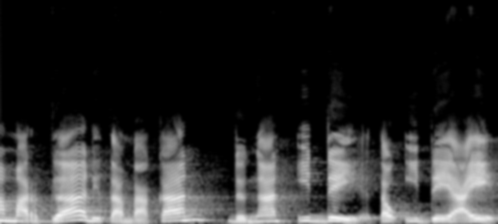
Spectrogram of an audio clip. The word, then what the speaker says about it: idae: Pada hewan, nama suku berasal dari nama marga ditambahkan dengan ide atau ideae tulisannya. Bacanya ide.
